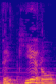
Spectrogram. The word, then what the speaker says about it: te quiero: Ang sasabihin mo ay teekiero o mahal kita. It also means I want you. Yung letters na Q UI ay pino-pronounce na key sa Espanyol.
